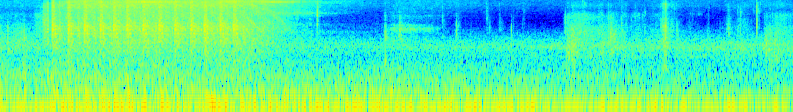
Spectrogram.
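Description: Pistol fire in the Sector's Edge video game, rapid dense shots stacking into a loud, continuous barrage of gunfire with a busy, clattering texture throughout.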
